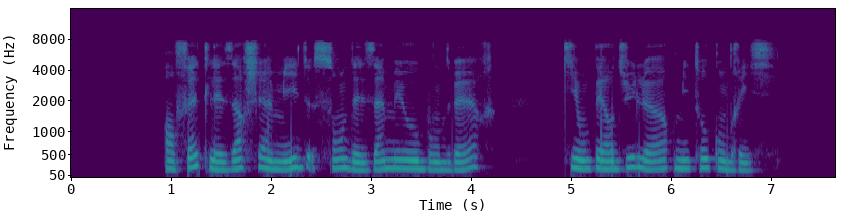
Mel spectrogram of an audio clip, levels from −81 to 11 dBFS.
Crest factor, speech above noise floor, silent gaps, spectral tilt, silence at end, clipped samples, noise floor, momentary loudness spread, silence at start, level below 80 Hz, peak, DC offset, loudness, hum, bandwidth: 16 dB; over 55 dB; none; -5 dB/octave; 0.65 s; under 0.1%; under -90 dBFS; 8 LU; 0.95 s; -72 dBFS; -20 dBFS; under 0.1%; -36 LUFS; none; 8.2 kHz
